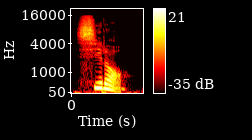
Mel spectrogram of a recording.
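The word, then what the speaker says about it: siro (싫어): 发音的规则呢是发这个左边这个 a 的这个收音，在跟后面的字连读的时候，如果是跟元音开头的字来连读的话，那么就直接只发第一个收音的音，第二个收音不发音。比如说在后面加这个 o 的时候，就会变成 siro，你就基本上听不到第二个收音的发音。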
